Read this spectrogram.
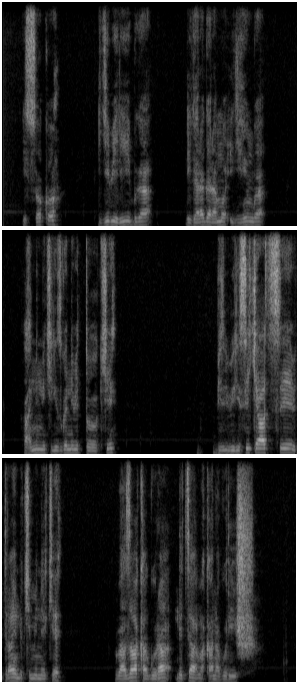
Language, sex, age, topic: Kinyarwanda, male, 18-24, agriculture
